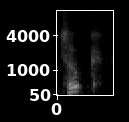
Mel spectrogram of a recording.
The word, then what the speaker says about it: Twc: There she is on her K plate, and this is why she's called Took, because W in Welsh is pronounced oo, so it's Took.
